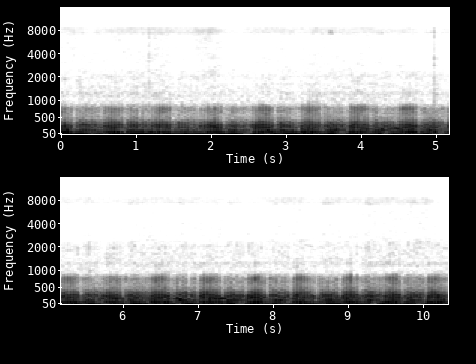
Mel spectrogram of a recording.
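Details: Quieter, rougher low purring from a cat, its breathing pulses less distinct and somewhat irregular under a soft background rumble.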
